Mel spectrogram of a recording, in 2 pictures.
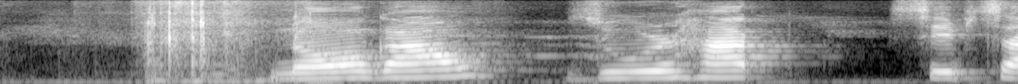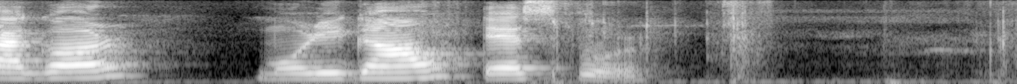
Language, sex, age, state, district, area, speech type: Assamese, female, 18-30, Assam, Nagaon, rural, spontaneous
